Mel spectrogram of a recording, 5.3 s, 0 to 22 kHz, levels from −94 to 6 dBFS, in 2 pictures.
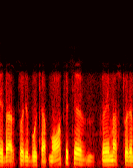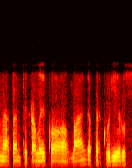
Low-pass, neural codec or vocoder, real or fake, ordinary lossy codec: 7.2 kHz; none; real; Opus, 64 kbps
